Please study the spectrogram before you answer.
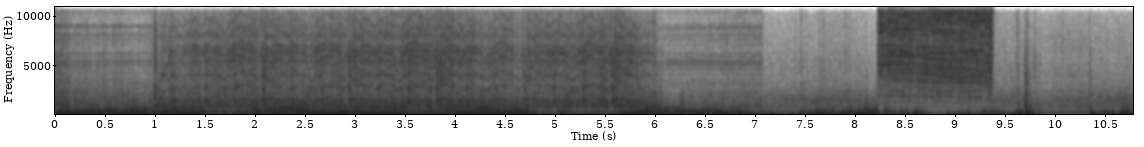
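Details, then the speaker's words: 2015 Infiniti QX80 from a Copart auction, suspected weak battery, cranking: slow, labouring starter with an uneven skip where one stroke comes up lighter, meaning one cylinder isn't compressing (low compression). "doesn't sound particularly heavy and it's got two problems it's cranking slow and it's and it's got a skip which means it's got a a hole that's not compressing"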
